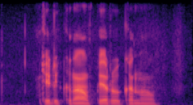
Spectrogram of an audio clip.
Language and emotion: Russian, neutral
